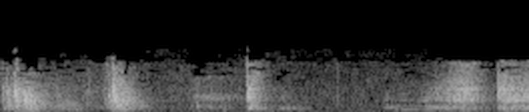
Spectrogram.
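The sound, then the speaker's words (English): A door at the top of a long flight of steps is unlocked with a key that doesn't always fit the lock and then opened: a handful of sharp clunks and rattling clicks spaced irregularly, with a soft scraping creak between them and a short thump at the end. “You may open the door.”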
